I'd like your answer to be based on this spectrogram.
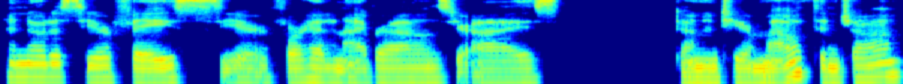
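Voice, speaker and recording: A woman leading a guided relaxation meditation in a soothing, gentle, unhurried manner with pauses. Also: extremely low pitch, fairly even intonation, dry recording. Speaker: yoga nidra meditation guide.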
